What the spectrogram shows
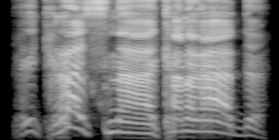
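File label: Medic good job, Russian; «Прекрасно, камрад!»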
